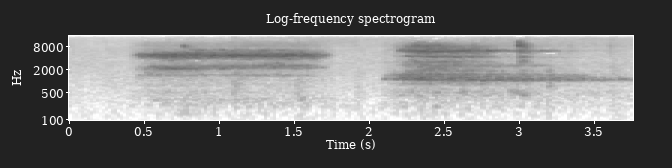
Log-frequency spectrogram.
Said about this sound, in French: Alors on va faire une respiration.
